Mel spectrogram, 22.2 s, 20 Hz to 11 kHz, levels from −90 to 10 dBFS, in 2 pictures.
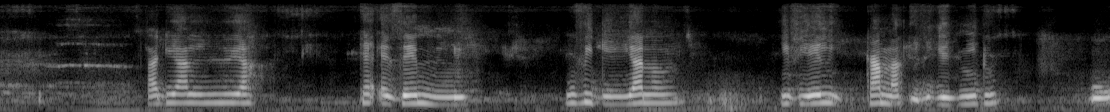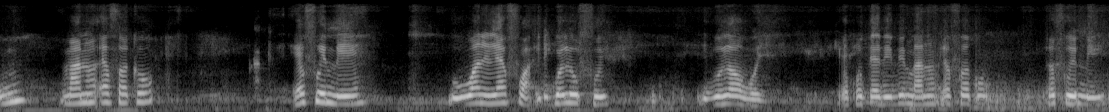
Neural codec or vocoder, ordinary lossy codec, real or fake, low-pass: codec, 32 kHz, 1.9 kbps, SNAC; Opus, 32 kbps; fake; 9.9 kHz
